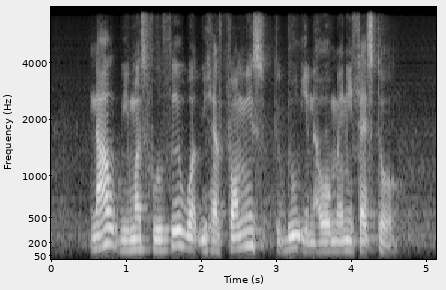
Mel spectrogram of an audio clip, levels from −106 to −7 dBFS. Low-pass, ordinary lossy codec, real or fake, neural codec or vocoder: 7.2 kHz; none; fake; codec, 16 kHz, 2 kbps, X-Codec, HuBERT features, trained on balanced general audio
